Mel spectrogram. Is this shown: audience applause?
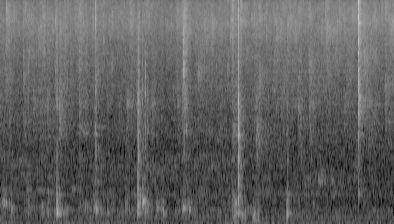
no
